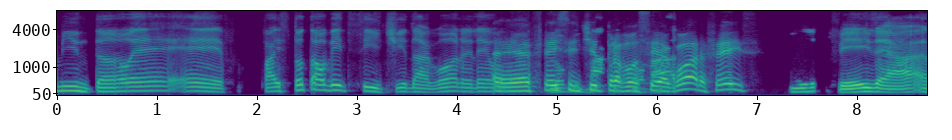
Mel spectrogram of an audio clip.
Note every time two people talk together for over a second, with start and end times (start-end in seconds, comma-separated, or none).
4.3-6.2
